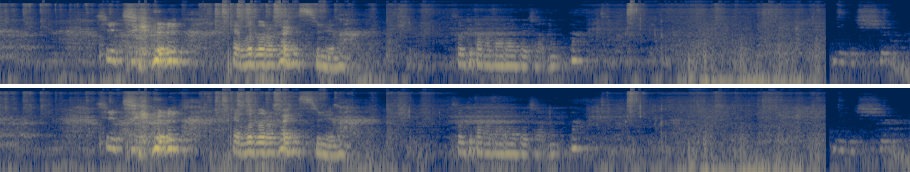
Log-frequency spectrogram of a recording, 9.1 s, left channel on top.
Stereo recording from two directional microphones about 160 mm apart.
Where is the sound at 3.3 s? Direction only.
Centre (ahead or behind).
